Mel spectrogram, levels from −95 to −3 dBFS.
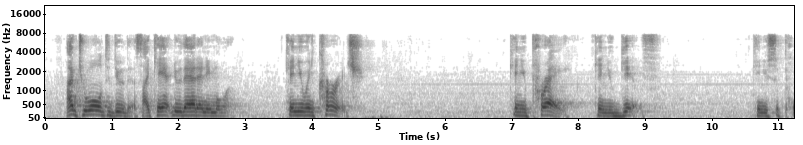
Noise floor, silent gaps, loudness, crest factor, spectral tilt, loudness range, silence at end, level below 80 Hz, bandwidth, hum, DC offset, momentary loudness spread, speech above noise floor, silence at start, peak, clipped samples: -62 dBFS; none; -33 LUFS; 20 dB; -5 dB/octave; 7 LU; 0 s; -62 dBFS; 8 kHz; none; under 0.1%; 15 LU; 30 dB; 0.35 s; -14 dBFS; under 0.1%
